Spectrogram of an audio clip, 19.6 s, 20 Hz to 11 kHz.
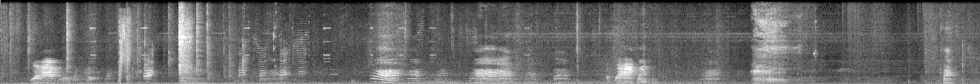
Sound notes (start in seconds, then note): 6.1 electronic noises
